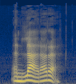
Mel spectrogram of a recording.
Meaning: a (male or female) teacher
- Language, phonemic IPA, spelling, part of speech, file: Swedish, /²lɛːrarɛ/, lärare, noun, Sv-lärare.ogg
